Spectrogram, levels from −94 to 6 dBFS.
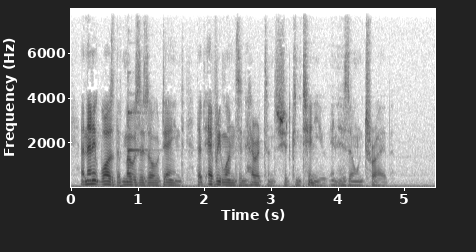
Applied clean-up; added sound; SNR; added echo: none; Piano; 11 dB; none.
